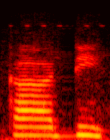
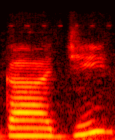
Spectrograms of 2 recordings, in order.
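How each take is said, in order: First: The middle consonant sounds like d. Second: The middle consonant sounds like j. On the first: The speaker calls it wrong. "bukan gadi" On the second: The speaker calls it right. "dibaca gaji"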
